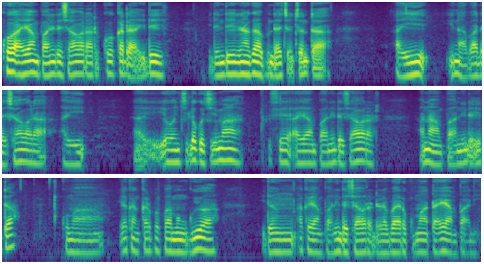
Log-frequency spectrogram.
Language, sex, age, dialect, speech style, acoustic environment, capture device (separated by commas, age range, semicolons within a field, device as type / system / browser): Hausa, female, 25-34, Nigeria - Kano, happy; relaxed; focused, nature; silence, mobile / Linux / Chrome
